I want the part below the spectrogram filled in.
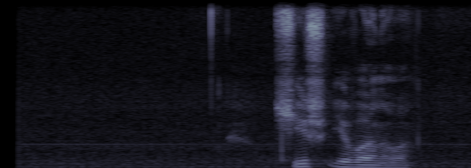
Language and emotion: Russian, neutral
